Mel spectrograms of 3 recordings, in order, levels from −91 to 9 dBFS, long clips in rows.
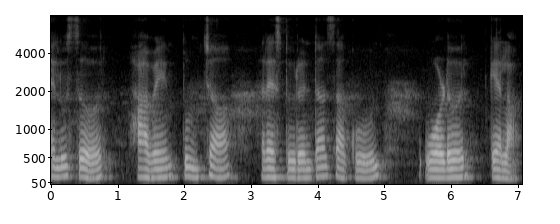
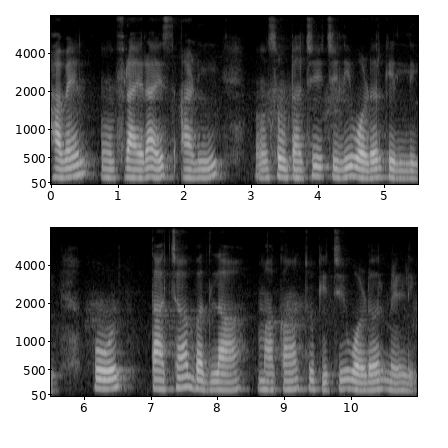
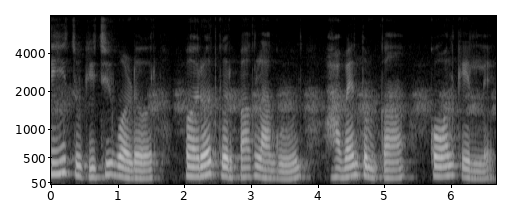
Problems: constant background noise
